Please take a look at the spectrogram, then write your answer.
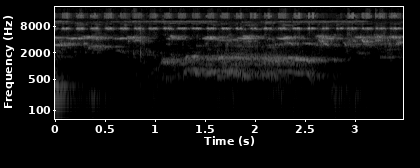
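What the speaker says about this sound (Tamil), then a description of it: "கருவாச்சி கோழி" A Karuvachi black chicken clucks and calls close by, with a lively stream of fowl sounds and faint bird chatter in the background.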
